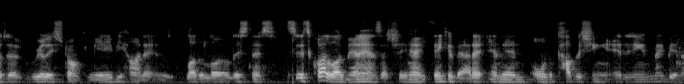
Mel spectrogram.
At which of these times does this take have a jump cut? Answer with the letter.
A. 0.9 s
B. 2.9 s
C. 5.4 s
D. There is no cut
B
